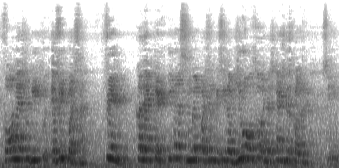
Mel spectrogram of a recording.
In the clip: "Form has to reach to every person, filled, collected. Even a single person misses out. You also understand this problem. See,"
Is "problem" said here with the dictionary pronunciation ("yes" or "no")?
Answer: no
